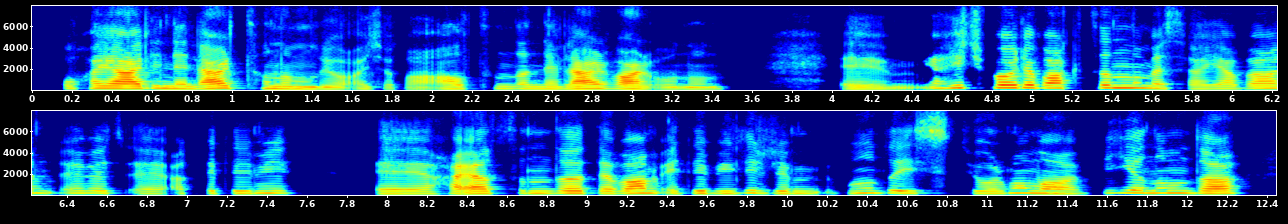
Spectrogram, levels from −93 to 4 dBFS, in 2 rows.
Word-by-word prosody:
o 205 - -10
hayali 215 0 +6
neler 200 +3 +4
tanımlıyor 170 -6 -4
acaba? 165 - -14
Altında 190 +2 -6
neler 175 +2 +3
var 175 -2 +5
onun? 75 - -10 0.6
Eee, 80 0 -7
ya 220 - -7
hiç 250 +2 -4
böyle 265 0 +7
baktın 245 +2 +3
mı 250 -1 +3
mesela; 200 -4 -6
ya 185 +1 -6
ben 220 +2 -1
evet, 225 0 -10
eee, 190 -1 -11
akademi, 215 +2 -8 0.4
eee, 185 0 -4
hayatında 210 +2 +2
devam 215 +2 +3
edebilirim, 205 0 -6
bunu 230 +2 -7
da 225 - -3
istiyorum 215 -1 -7
ama 200 -4 -1
bir 230 - -15
yanım 235 -2 -3
da, 215 0 +4
210 Hz, 155 wpm, -24 LUFS, 190-225 Hz, 0.6 s, böyle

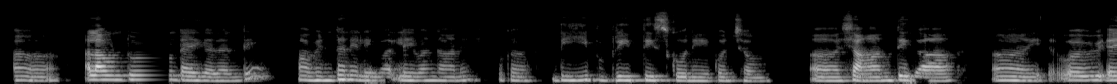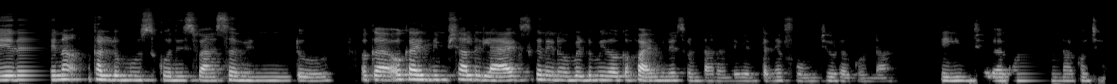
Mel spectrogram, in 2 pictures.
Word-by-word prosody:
ఆ! - - -2 0.7
అలా 210 - +9
ఉంటూ 210 +1 -1 0.4
ఉంటాయి 195 -3 0
గదండీ! 170 +6 -4 0.5
ఆహ్, 200 -1 0
వెంటనే 205 +3 +3
లేవ 180 -1 -2 0.2
లేవంగానే 180 -1 -2 0.4
ఒక 190 - -19 0.5
డీప్ 195 +1 0
బ్రీత్ 190 0 +1
తీసుకొని 180 -3 -1 0.2
కొంచెం 170 -2 -6 0.6
ఆహ్, 170 0 0
శాంతిగా 180 0 +2 0.7
ఆయ్ 180 -2 0 0.6
వ్ - - +1 0.3
ఏదైనా 210 +1 +3 0.3
కళ్ళు 210 -2 +6
మూసుకొని 195 -1 -1
శ్వాస 180 -2 0 0.2
వింటూ 180 0 -3 0.6
ఒక, 210 - -8 0.3
ఒక 225 - +2
5 220 0 +6
నిమిషాలు 215 +1 +3
రిలాక్స్‌గా 190 +2 +4
నేను 200 -1 -1
బెడ్ 195 0 +1
మీద 200 -1 +1
ఒక 195 - -2
5 175 - +6
మినిట్స్ 180 0 -4
ఉంటానండి 160 -1 -8
వెంటనే 165 +1 -7
ఫోన్ 155 -2 -11
చూడకుండా. 150 -3 -9 0.7
ఏం 175 +1 0 0.2
చూడకుండా 170 -1 -6
కొంచెం 170 +4 -8
185 Hz, 110 wpm, -21 LUFS, 170-195 Hz, 0.7 s, అలా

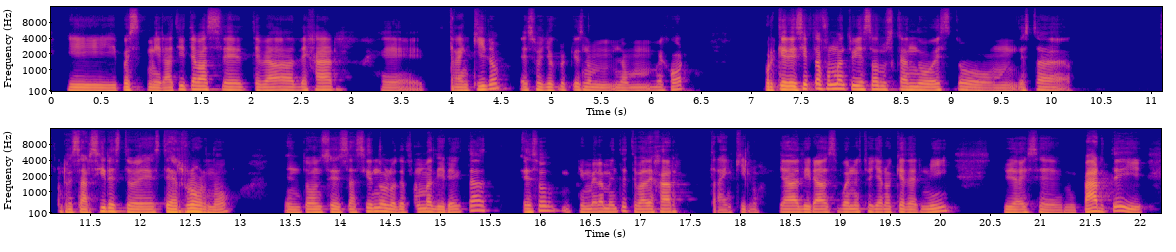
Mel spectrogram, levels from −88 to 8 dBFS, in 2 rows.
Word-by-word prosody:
y 120 -2 +1
pues 135 +1 +1
mira, 115 -2 0
a 115 - +1
ti 155 - 0
te 160 - +1
va 150 - +5
a - - +5
hacer 140 -2 -1
te 135 - -3
va 130 +2 +1
a - - -2
dejar, 140 +2 0 0.5
eh, 125 +4 -7 0.2
tranquilo. 150 - 0
Eso 130 +2 -1
yo 130 0 +1
creo 140 -2 -5
que 140 - -3
es 135 - -1
lo, 135 - +1
mm, 120 -1 -3
lo 115 - -1
m 120 +1 -5
mejor. 145 +7 -4 0.7
Porque 140 +2 +5
de 150 -1 +8
cierta 185 +4 +2
forma 185 +1 +3
tú 165 - 0
ya 155 - +6
estás 160 +1 +1
buscando 140 -3 +1
esto 135 -5 -2 0.3
esta, 125 +1 -4 0.9
resarcir 125 +2 +1
este 145 -1 +2 0.2
este 120 +3 +1
error, 135 0 +6
¿no? 120 +5 -1 0.5
Entonces, 125 +1 0
haciéndolo 145 +2 +2
de 120 - 0
forma 140 +4 0
directa, 130 +12 -1 0.3
eso 190 +8 0 0.2
primeramente 140 +5 -1
te 135 - -7
va 130 - +2
a - - +2
dejar 135 +1 +1 0.3
tranquilo. 115 +2 -7 0.2
Ya 130 -1 +2
dirás: 130 0 +1
"Bueno, 135 0 0
esto 135 +1 -3
ya 130 0 0
no 130 -1 -1
queda 130 -4 +1
en 120 +2 -4
mí, 155 +7 0 0.5
yo 125 - -1
ya 120 - +1
hice 120 -2 -3
mi 110 -1 -6
parte", 160 +8 +4
y 125 -8 0
130 Hz, 180 wpm, -24 LUFS, 120-145 Hz, 0.9 s, de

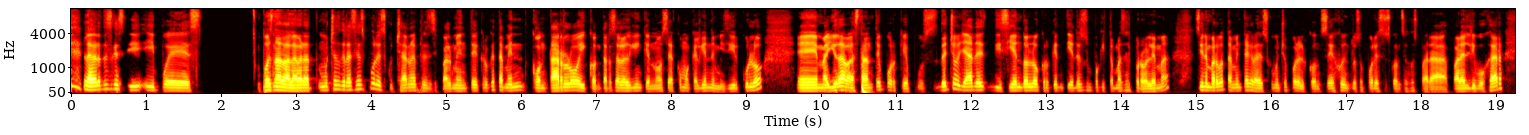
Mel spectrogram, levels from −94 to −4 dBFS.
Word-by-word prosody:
la 145 -3 +10
verdad 155 +4 +8
es 175 0 -6
que 175 - 0
sí 280 - -3
y 275 -2 -2
pues 115 -3 +1 0.8
pues, 135 0 +4
nada, 130 -4 +10
la 110 - +8
verdad. 115 0 +6
Muchas 135 +6 -5
gracias 155 +3 -2
por 195 -2 -4
escucharme 120 -4 -4
principalmente. 105 +1 -6
Creo 115 - -11
que 145 - -7
también 125 +4 -3
contarlo 115 +4 +3
y 110 - -1
contárselo 115 - -4
a - - +1
alguien 115 +1 -5
que - - -6
no 100 +2 -8
sea, 105 0 -5
como 115 -2 -11
que 100 - -7
alguien 115 +3 -6
de 110 - -6
mi 90 -2 -10
círculo, 110 +6 -3 0.5
eh, 110 0 +5
me 115 0 +3
ayuda 130 +5 +6
bastante 110 +4 +3
porque, 120 -8 -7
pues, 95 +2 -15
de - - +4
hecho, 185 -3 -1
ya 135 -3 +5
de 135 +1 0
diciéndolo, 125 +1 0
creo 115 -2 -12
que - - -6
entiendes 115 +1 -8
un 120 - -18
poquito 120 -2 -12
más 110 +2 -8
el 120 - -15
problema. 95 +2 -2 0.3
Sin 140 - -2
embargo, 130 +2 +1
también 115 0 -5
te - - -2
agradezco 105 -3 -2
mucho 115 +3 -12
por 115 -3 -4
el 100 - -9
consejo, 100 +5 -7
incluso 105 0 -12
por 105 -1 -9
esos 100 +2 -9
consejos 95 +2 -13
para 90 -3 -3
para 100 +1 +1
el 100 - -1
dibujar. 100 -1 +1
115 Hz, 215 wpm, -25 LUFS, 105-130 Hz, 0.8 s, la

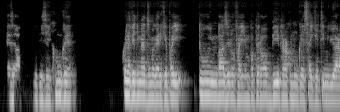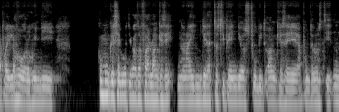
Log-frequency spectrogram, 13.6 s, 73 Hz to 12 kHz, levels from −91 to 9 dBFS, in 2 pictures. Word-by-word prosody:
Esatto 135 -2 -3 0.3
sì, 125 - -2
sì 120 +1 -3
comunque 140 0 0 0.9
quella 155 -1 +6
via 145 +1 +6
di 140 - +3
mezzo, 140 -2 +4
magari 135 -1 +3
che 135 +1 0
poi 140 +1 0
tu 150 -2 +3
in 140 -1 +5
base 140 -1 +3
lo 135 -1 0
fai 130 -1 -2
un 130 - -3
po' 135 - -4
per 140 +1 -2
hobby 135 +1 +3
però 130 -1 0
comunque 130 -1 -1
sai 125 +1 -3
che 120 0 -3
ti 130 - -2
migliora 125 -1 +2
poi 120 0 -2
il 115 - +1
lavoro, 120 -3 +1
quindi 115 0 -2 0.8
comunque 150 -2 +2
sei 145 -1 +1
motivato 135 -1 0
a - - 0
farlo 130 -1 0
anche 125 0 -2
se 125 +1 -5
non 120 0 -4
hai 120 0 -1
un 120 0 -4
diretto 120 +1 -2
stipendio 120 +1 -1
subito, 120 -1 -5
anche 115 -2 -4
se 105 -1 -2
appunto 105 +1 -6
non 110 0 -2
sti 110 +2 -8
non 120 -1 -3
130 Hz, 215 wpm, -22 LUFS, 120-135 Hz, 0.9 s, quella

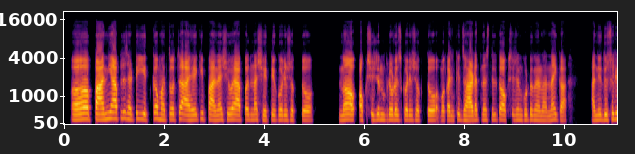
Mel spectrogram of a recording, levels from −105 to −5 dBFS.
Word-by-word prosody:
अ, 190 +3 +7
पाणी 195 +3 +8
आपल्यासाठी 220 -3 +2
इतकं 200 +3 -2
महत्त्वाचं 190 +2 -3
आहे, 180 -1 +3
की 210 +3 -10
पाण्याशिवाय 185 +1 +1
आपण 180 +1 +1
ना 185 +1 -3
शेती 170 0 -6
करू 175 -1 -3
शकतो, 165 -2 -5 0.5
ना 180 +3 +3 0.2
ऑक्सिजन 185 +2 -3
प्रोड्यूस 180 -1 -3
करू 175 -1 -2
शकतो 170 0 -4 0.2
म 165 - -5
कारण 160 0 -1
की 185 - -6
झाडच 170 0 +3
नसतील 180 0 -9
तर 190 - 0
ऑक्सिजन 180 0 -4
कुठून 180 0 -7
येणार 160 -2 -5
नाही 180 +4 -3
का 155 - -2 0.5
आणि 175 +3 -3
दुसरी 185 +3 -2
180 Hz, 170 wpm, -25 LUFS, 170-190 Hz, 0.5 s, पाणी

